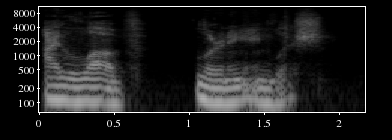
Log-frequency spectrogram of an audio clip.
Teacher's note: in I love learning English, we stress love and English.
